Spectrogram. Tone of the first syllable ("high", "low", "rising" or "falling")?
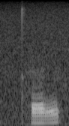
rising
